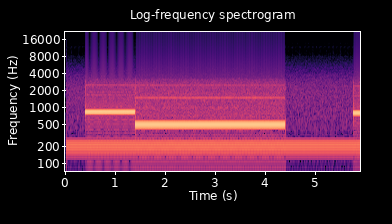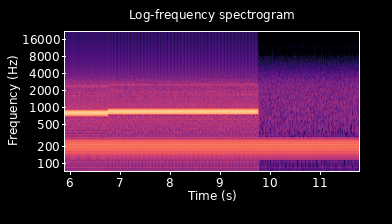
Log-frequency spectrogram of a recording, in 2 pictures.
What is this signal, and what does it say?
Two-tone page, heard as a one-second tone, then a three-second tone, about 820 then 490 Hz, about 790 then 830 Hz. It is heard from 0.4 to 9.8 s.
